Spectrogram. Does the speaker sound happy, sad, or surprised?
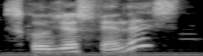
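surprised. It is said as a surprised question. The speaker cannot believe time passed so fast. "Really? Oh my goodness, time flies"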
